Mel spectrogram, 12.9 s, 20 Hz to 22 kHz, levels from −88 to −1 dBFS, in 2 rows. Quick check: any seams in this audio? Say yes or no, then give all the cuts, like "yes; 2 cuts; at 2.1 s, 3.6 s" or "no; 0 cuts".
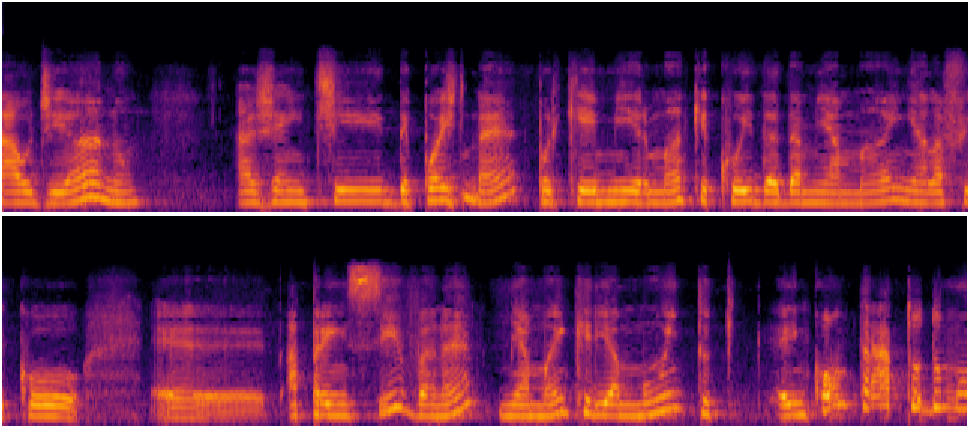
yes; 3 cuts; at 3.0 s, 3.5 s, 9.7 s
